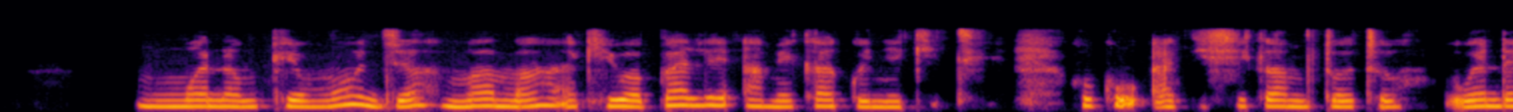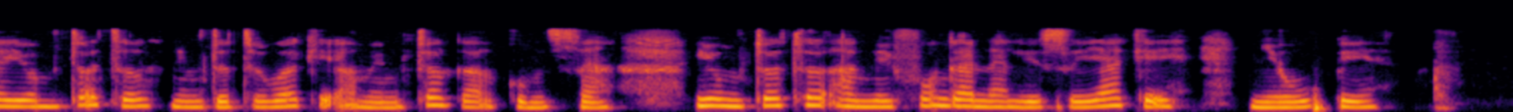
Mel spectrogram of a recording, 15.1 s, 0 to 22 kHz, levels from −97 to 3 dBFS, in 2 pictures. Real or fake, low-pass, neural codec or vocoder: fake; 7.2 kHz; codec, 16 kHz in and 24 kHz out, 2.2 kbps, FireRedTTS-2 codec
